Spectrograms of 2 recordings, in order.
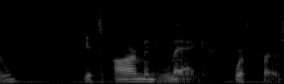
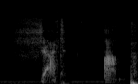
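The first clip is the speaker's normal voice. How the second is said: growled; 5 dB louder than usual. A narrator's reading. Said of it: "the child at Izuku's throat growled".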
